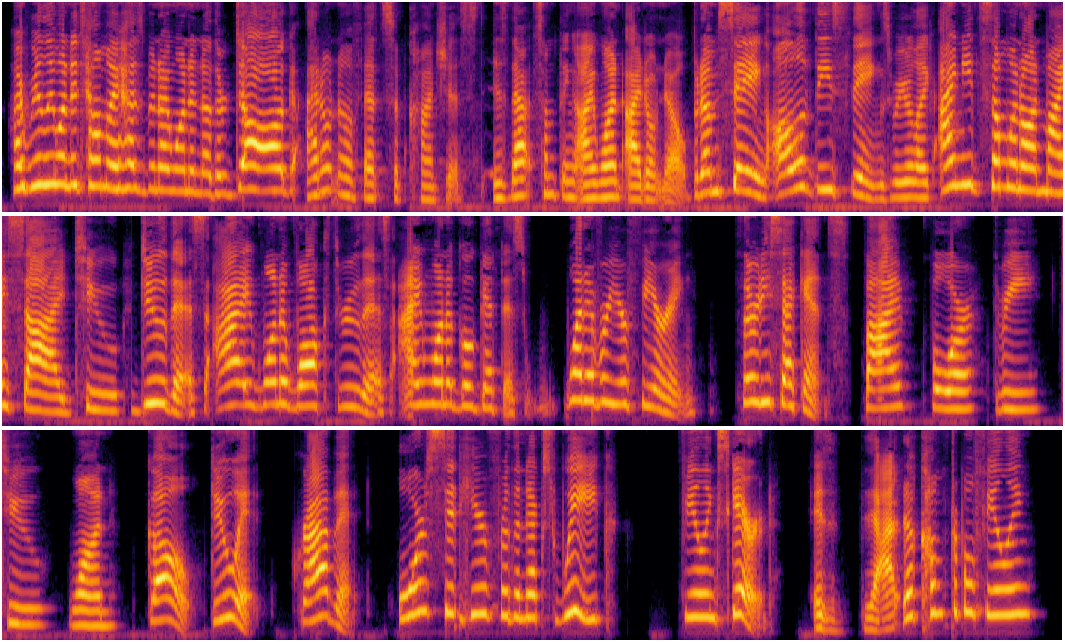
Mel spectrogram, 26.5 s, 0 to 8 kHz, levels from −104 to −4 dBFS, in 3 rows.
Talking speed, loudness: 190 wpm, -19 LUFS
